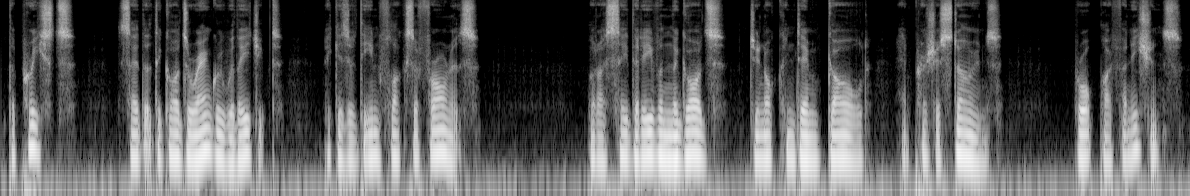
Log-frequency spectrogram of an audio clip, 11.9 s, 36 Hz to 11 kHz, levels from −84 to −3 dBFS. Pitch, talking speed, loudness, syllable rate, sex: 105 Hz, 165 wpm, -17 LUFS, 5.4 syllables/s, male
